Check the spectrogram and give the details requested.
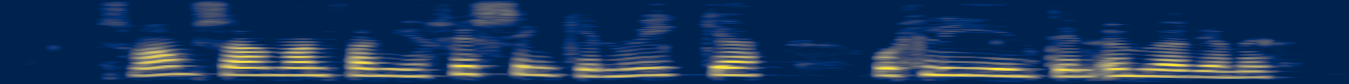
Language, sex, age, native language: Icelandic, female, 50-59, Icelandic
